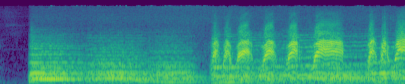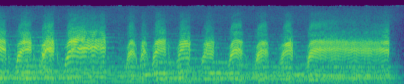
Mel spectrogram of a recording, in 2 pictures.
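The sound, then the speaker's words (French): Cartoon duck quacking, a long nasal squawk followed by many rapid, raspy quacks in a jabbering, speech-like rhythm, loud and alone. “Le canard Donald est à l'honneur cette fois-ci.”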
